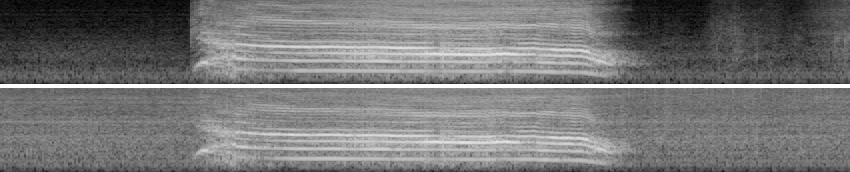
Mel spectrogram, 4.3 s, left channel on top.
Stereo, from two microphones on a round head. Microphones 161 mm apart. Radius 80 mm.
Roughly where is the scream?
Centre.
